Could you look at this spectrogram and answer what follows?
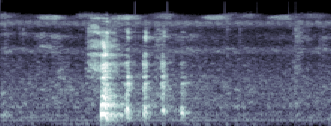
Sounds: Laughter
